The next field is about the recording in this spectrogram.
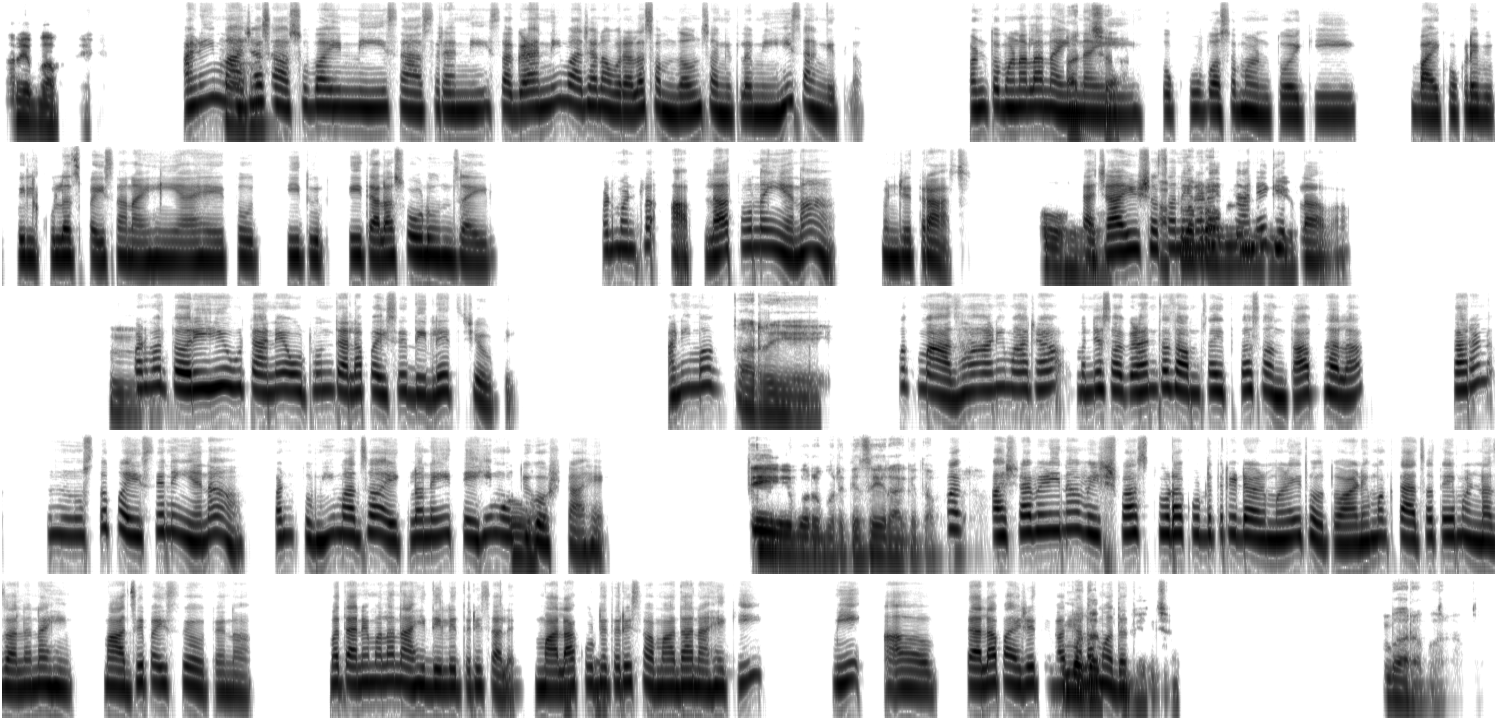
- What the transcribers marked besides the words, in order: other background noise
- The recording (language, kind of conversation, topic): Marathi, podcast, घरात आर्थिक निर्णय तुम्ही एकत्र कसे घेता?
